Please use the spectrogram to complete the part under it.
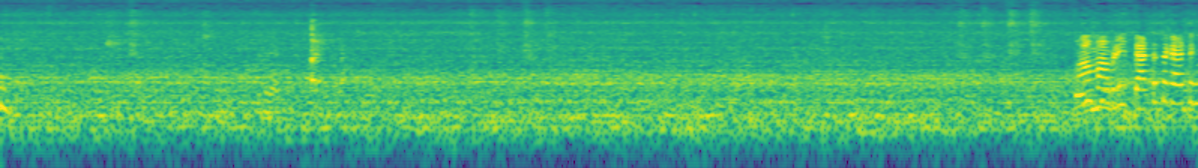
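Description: A metal ladle scrapes against a metal pot.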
